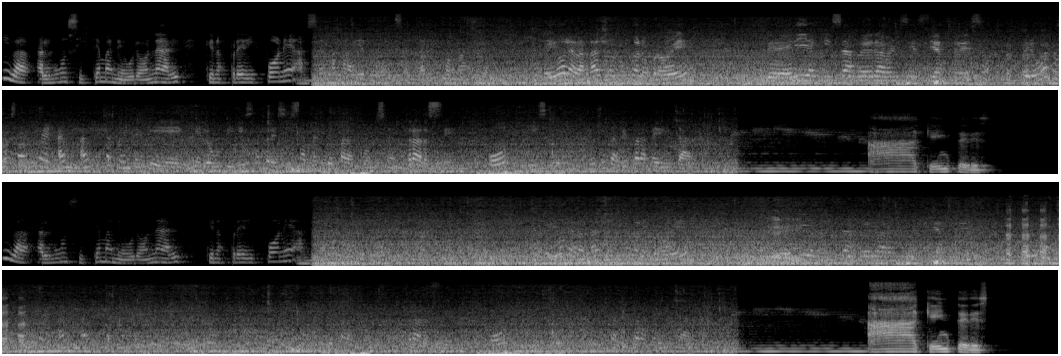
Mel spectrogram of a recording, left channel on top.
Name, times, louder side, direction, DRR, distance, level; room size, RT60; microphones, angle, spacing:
voice 1, 0.0-5.0 5.4-7.3 7.6-15.2 15.4-17.6, left 6 dB, 75° left, 0.5 m, -34 dB
sound 1, 2.9-19.3, right 1 dB, 25° left, 2.3 m, -38 dB
sound 2, 3.1-17.9, right 1 dB, 10° right, 0.5 m, -29 dB
voice 2, 7.5-8.0 10.0-10.8 19.2-20.4, right 7 dB, 70° right, 0.4 m, -29 dB
8.7 x 5.0 x 6.0 m
head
